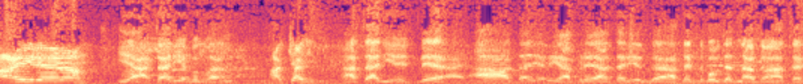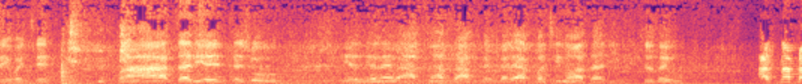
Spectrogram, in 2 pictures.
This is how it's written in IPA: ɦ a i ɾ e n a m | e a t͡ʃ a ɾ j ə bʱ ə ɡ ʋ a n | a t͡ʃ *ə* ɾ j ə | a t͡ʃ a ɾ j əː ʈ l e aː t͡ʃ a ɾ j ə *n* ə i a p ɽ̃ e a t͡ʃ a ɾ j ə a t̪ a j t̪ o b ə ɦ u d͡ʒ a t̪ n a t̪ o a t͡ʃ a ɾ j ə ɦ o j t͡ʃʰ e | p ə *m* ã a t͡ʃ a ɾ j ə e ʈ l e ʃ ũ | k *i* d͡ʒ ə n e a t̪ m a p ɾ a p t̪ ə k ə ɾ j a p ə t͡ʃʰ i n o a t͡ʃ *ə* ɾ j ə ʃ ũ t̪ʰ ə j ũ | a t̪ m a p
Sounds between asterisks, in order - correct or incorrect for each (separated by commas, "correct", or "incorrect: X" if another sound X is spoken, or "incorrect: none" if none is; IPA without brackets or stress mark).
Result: incorrect: a, correct, incorrect: ɳ, incorrect: e, incorrect: a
